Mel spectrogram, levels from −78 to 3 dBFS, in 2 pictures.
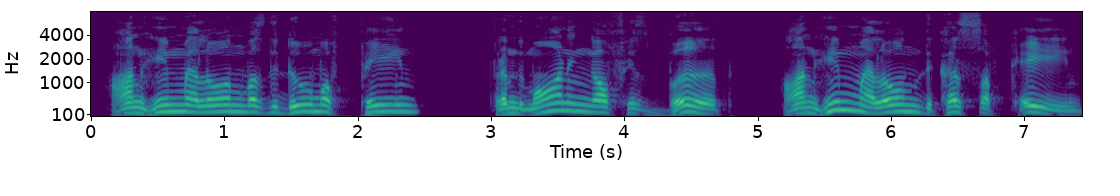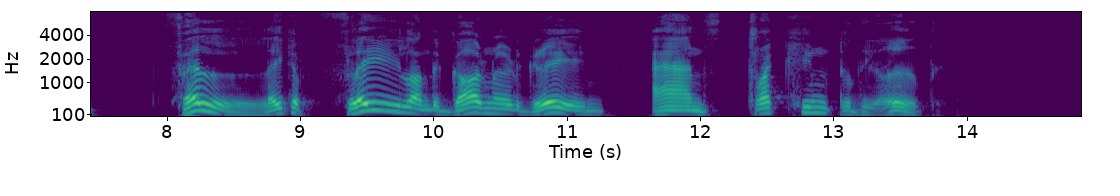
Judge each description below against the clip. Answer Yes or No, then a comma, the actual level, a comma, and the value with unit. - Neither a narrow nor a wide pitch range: No, wide, 6.8 semitones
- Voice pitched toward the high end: No, medium, 155 Hz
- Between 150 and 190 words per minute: No, average, 140 wpm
